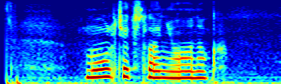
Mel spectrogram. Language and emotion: Russian, sad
